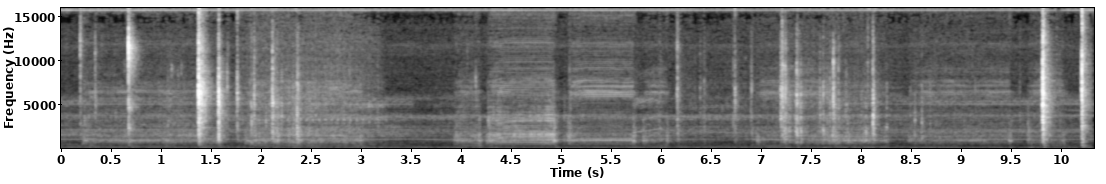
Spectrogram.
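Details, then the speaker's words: Sony SLV675 VHS Hi-Fi VCR front loader: irregular clicks and brief motor whirs as it binds and rises at an angle. A cracked gear stops the front loading mechanism working properly; the motor gear was cracked and glued. "this Gear's got a crack in it too no wonder the front loading mechanism is not working properly"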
